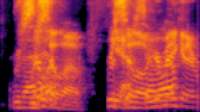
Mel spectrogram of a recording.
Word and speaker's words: Russillo: Rusciello. Is that it? Russillo. Russillo. You're Russillo? making it real. You're making it real Italian and complicated.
